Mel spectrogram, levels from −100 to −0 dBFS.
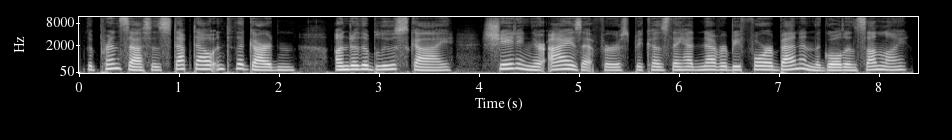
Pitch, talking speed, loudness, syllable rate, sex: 210 Hz, 185 wpm, -17 LUFS, 5.4 syllables/s, female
